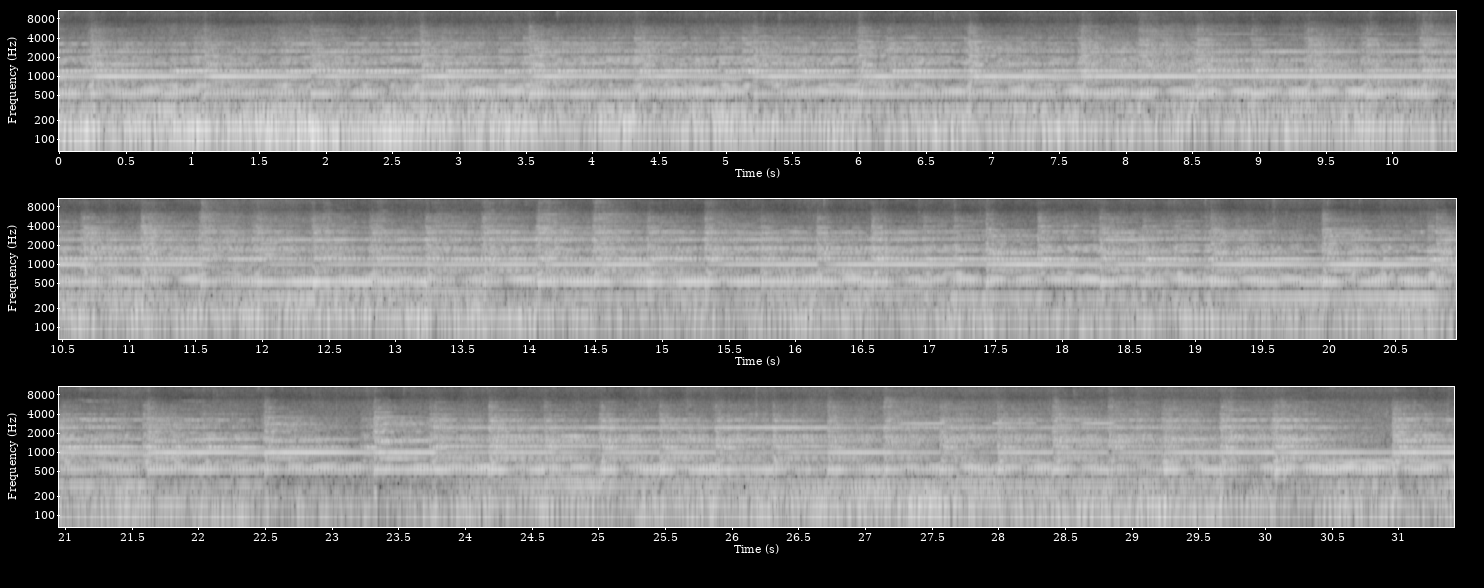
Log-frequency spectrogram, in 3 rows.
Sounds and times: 0.0s bells of a Church 31.4s

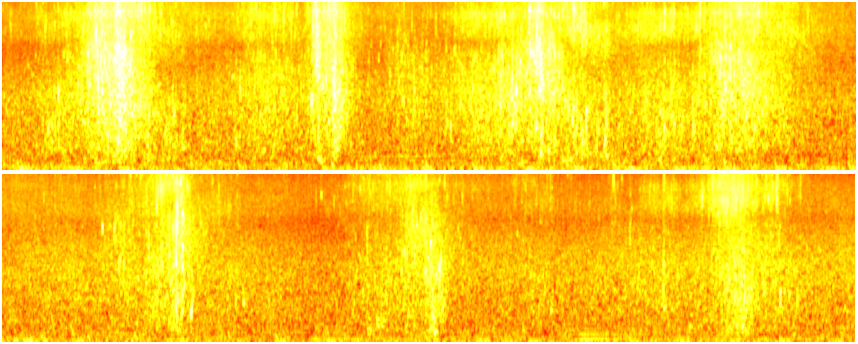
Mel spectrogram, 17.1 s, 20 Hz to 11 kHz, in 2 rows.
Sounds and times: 0.0s concert of the waves 17.0s

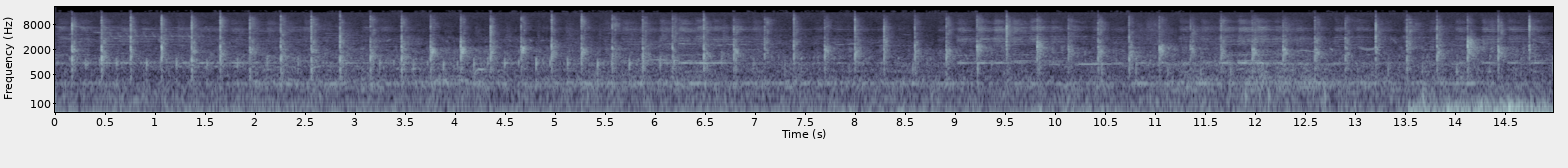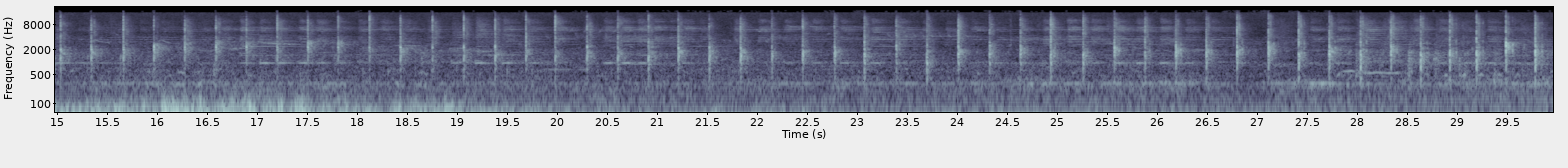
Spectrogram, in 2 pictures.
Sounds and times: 0.0s tractors 16.7s
0.0s distant villagers 29.9s
11.6s birds 14.1s

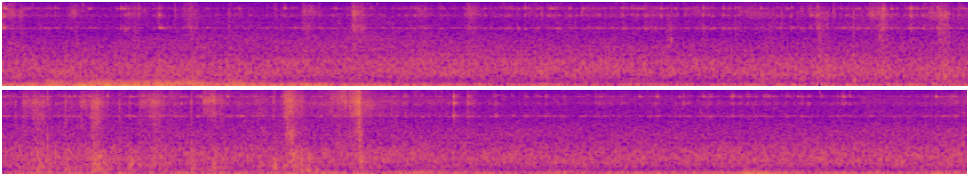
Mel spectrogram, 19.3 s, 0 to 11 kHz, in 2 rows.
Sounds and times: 0.0s wind 19.3s
0.1s snow 16.6s

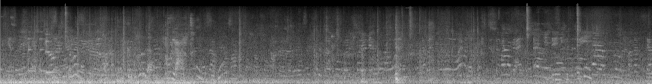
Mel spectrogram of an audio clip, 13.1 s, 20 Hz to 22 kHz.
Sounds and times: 0.0s Modern Tram 13.0s

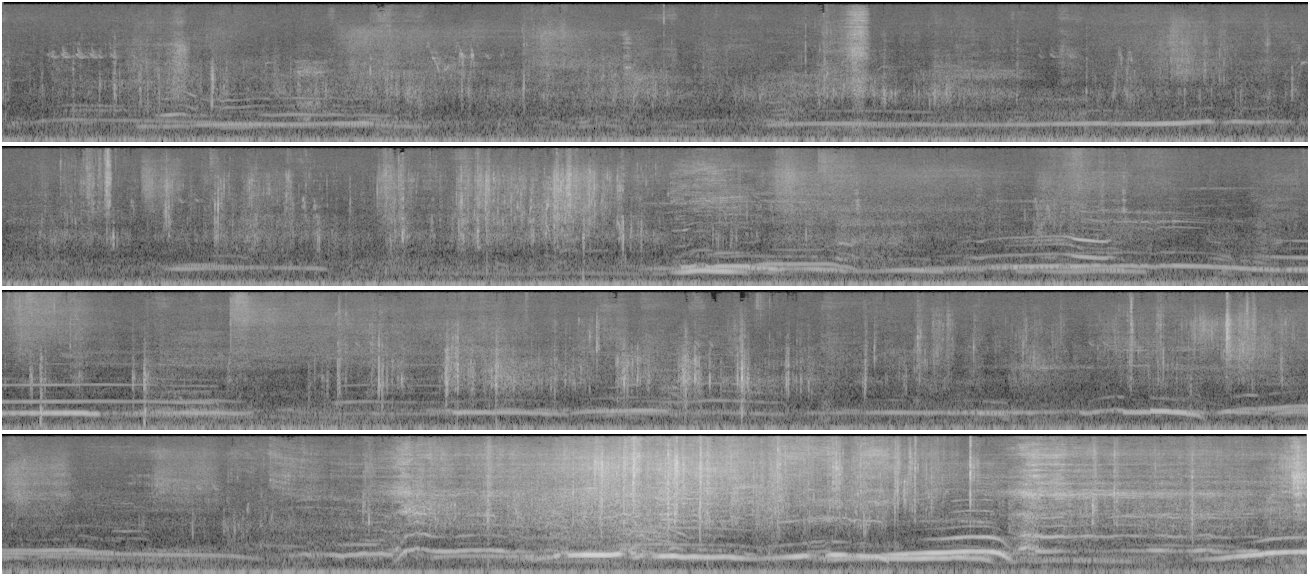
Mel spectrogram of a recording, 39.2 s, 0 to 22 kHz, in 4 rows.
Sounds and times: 0.0s curlew 39.1s
0.0s grey seals 39.1s
10.8s pied wagtail 39.1s
28.0s starling 39.1s

